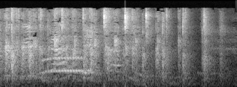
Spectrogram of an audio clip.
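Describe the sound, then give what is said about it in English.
A comedy show audience claps and cheers to welcome a comedian onstage, bright dense clapping with sharp hand transients that is strongest early and thins toward the end, with voices mixed in. “everybody put your hands together”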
